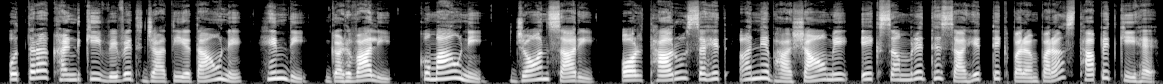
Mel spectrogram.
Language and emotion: Hindi, neutral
